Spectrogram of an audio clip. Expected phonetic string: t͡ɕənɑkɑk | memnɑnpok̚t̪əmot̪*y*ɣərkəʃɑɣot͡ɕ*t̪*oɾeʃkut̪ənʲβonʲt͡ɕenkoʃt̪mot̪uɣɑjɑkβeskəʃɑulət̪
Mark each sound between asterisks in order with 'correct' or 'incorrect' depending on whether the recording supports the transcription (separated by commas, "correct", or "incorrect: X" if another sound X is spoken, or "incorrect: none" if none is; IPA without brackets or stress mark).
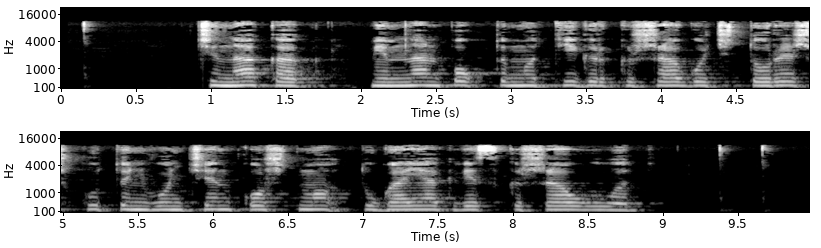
incorrect: i, correct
